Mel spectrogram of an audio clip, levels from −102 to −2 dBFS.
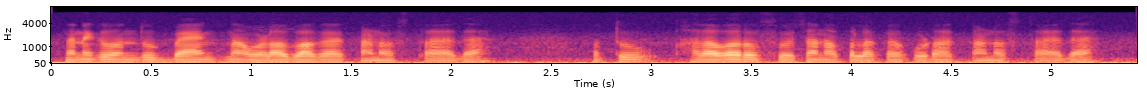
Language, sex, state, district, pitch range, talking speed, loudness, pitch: Kannada, male, Karnataka, Bangalore, 105-125 Hz, 145 wpm, -18 LUFS, 115 Hz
